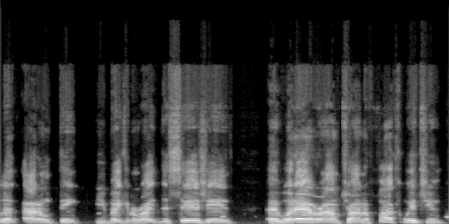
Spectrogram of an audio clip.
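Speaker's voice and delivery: ordinary talk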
